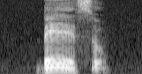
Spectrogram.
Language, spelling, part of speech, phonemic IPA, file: Navajo, béeso, noun, /pêːsò/, Nv-béeso.ogg
- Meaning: 1. money 2. dollar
